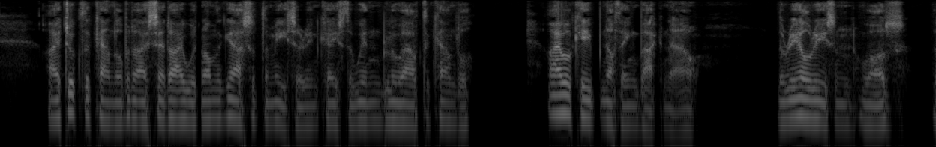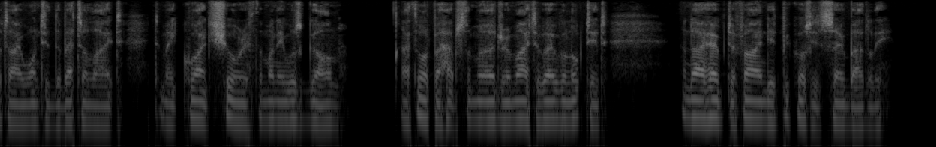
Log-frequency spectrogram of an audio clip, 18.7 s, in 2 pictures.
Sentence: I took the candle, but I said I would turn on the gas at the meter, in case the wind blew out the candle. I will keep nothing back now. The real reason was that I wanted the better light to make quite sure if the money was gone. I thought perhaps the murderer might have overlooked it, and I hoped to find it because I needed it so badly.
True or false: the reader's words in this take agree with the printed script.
false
